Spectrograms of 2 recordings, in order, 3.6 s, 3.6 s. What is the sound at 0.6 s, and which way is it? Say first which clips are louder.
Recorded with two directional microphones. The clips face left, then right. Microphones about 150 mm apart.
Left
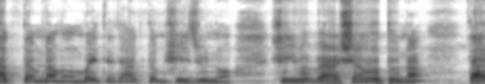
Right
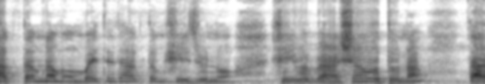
A woman's voice: left 4 dB; 25° left (ahead or behind).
